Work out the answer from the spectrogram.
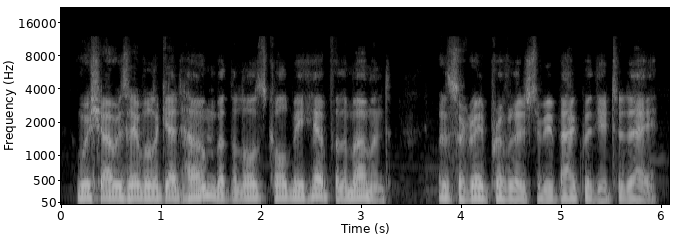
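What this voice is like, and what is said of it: English accent. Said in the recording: “you certainly sound English. You haven't changed your accent any.”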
